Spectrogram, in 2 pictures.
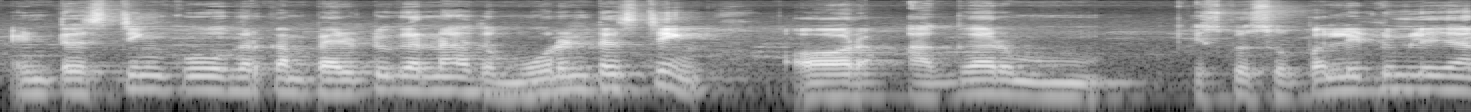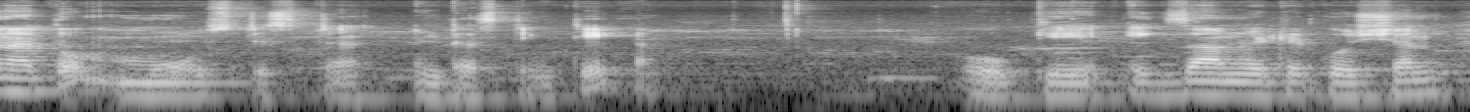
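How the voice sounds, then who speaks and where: A man's voice: medium pitch, creaky. A man in his thirties with a Hindi accent, teaching an English grammar lesson to students. He is patient, repeats key points and checks in with the class often.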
